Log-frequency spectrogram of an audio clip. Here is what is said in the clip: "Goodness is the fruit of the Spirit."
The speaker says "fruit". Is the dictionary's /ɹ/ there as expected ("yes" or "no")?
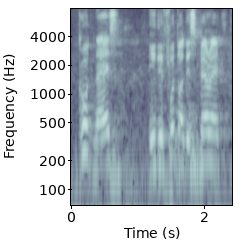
no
